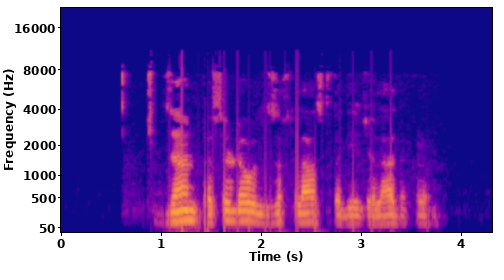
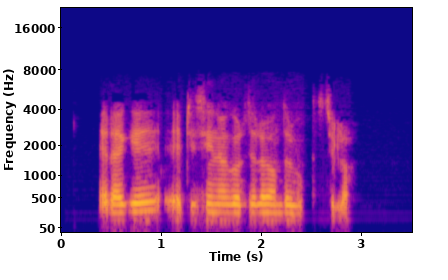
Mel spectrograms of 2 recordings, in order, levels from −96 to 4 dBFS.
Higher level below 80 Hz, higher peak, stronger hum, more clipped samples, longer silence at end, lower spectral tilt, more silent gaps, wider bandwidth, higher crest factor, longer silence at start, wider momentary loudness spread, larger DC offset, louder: first, -54 dBFS vs -64 dBFS; second, -6 dBFS vs -2 dBFS; neither; neither; about the same, 0.65 s vs 0.65 s; about the same, -5.5 dB/octave vs -6.5 dB/octave; neither; first, 11 kHz vs 6.2 kHz; about the same, 20 dB vs 18 dB; first, 0.6 s vs 0.4 s; first, 15 LU vs 10 LU; neither; second, -25 LUFS vs -19 LUFS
